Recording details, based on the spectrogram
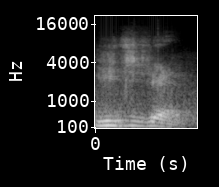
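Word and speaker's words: Jezreel: 근데 이스라엘 평야가요 원래 발음이 이즈레일이거든요. 엘은 하나님의 뜻이죠. 엘리야 그러면 야훼가 하나님이시다 그런 뜻인데요. 지레가 뭐냐면 자라하고 엘하고 합쳐져서 이즈레일 평야가 됐는데 이게 뭐냐?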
